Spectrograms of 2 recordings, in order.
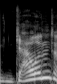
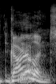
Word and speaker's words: Garland: Herman has a question in Galland. Did I say that right? – Garland.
